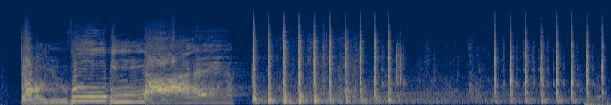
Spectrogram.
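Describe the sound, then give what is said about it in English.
A few seconds of tonal, voice-like humming give way to rapid, evenly spaced hammer blows ringing out on a construction site, pausing briefly and then resuming in another quick burst of strikes. “You know what that sound means? Construction.”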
